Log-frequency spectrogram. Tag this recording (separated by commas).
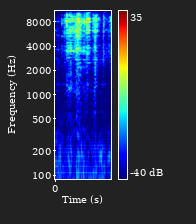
home sounds, Keys jangling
